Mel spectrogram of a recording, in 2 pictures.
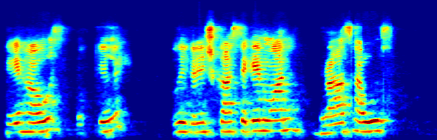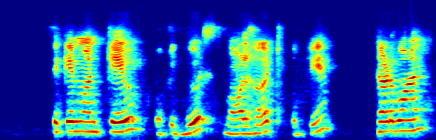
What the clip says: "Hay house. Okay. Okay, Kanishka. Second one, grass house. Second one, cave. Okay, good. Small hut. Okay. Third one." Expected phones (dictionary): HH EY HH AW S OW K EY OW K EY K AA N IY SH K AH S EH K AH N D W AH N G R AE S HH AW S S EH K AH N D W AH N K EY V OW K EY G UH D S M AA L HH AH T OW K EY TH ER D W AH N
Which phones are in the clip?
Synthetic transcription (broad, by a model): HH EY HH AW S OW K EY OW K EY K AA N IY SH K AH S EH K AH N D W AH N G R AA S HH AW S S EH K AH N D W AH N K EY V OW K EY G UH D S M AA L HH AH T OW K EY T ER D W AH N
